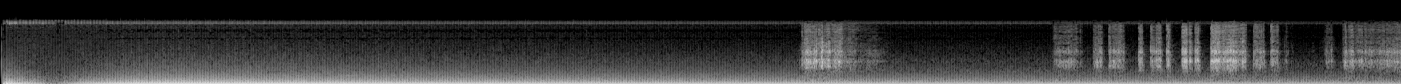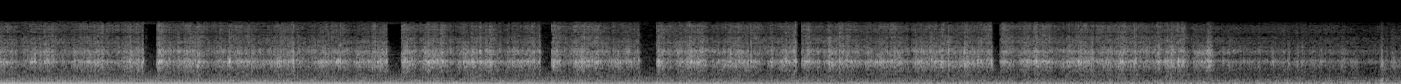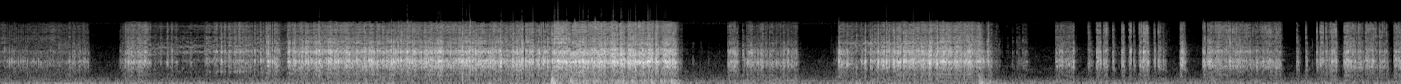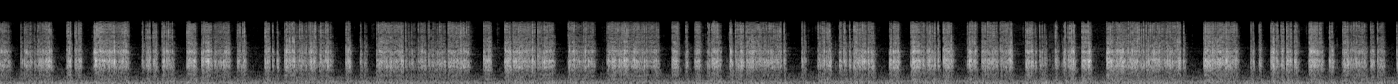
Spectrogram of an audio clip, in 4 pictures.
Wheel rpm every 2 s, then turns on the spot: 0, 0, 0, 0, 10, 10, 10, 20, 20, 20, 20, 20, 20, 20, 70, 160, 160, 60, 90, 20, 20, 20, 20, 20, 10, 20, 20, 20.
14-28 34-36 38-56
